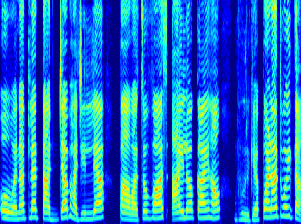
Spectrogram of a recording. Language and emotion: Goan Konkani, happy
